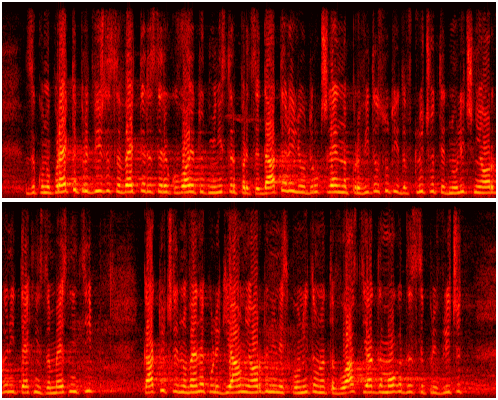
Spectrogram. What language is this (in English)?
Bulgarian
